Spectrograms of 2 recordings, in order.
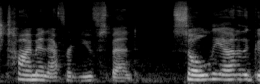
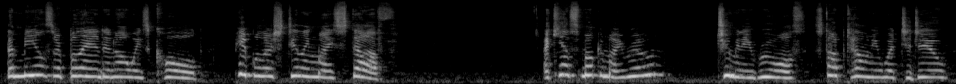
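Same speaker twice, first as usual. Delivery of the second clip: high, louder, whiny string of grievances; complaining; 9 semitones higher, 4 dB louder than usual. Acted. Mona mimicking Becky's nonstop grumbling, complaining. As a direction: gripe in a pitched-up put-on voice. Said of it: "She complains nonstop about everything".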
